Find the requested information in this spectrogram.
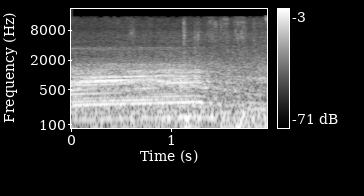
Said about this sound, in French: l'échappement a été revu donc ça fait vraiment plus de bruit que la DB11 et ça on s'en plaint pas.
